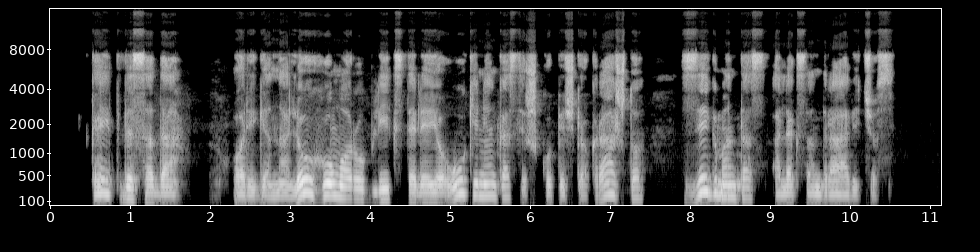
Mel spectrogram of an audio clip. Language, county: Lithuanian, Telšiai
